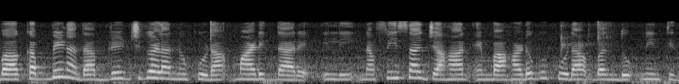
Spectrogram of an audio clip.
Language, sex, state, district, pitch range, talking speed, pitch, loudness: Kannada, female, Karnataka, Bellary, 230-270 Hz, 115 wpm, 235 Hz, -18 LUFS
